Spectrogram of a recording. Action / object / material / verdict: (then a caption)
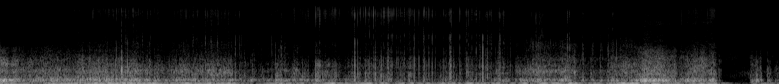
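scrape / foam microphone windscreen / foam / none. Long acrylic nails scratch across a black foam windscreen on a condenser microphone, producing a dense, muffled, rumbling rustle concentrated in the low end. The scratching runs almost continuously, swelling and easing in texture, then briefly drops away just past the seven-second mark before resuming faintly.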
